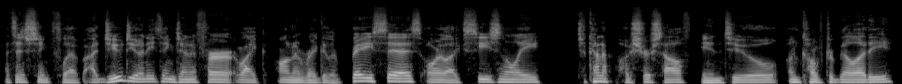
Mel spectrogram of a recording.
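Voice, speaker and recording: A man's voice: fairly low pitch, a little fast, no room sound. A man hosting a podcast, asking loose, chatty questions full of fillers. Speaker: podcast host. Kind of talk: casual interview questions.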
